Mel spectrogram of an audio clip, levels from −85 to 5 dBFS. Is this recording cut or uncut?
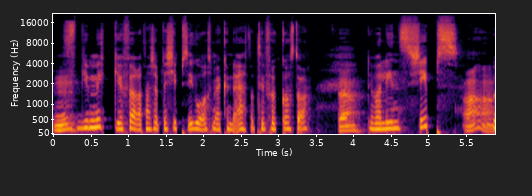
uncut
